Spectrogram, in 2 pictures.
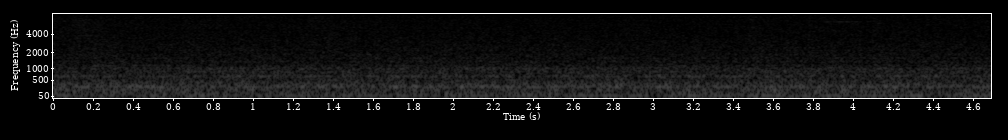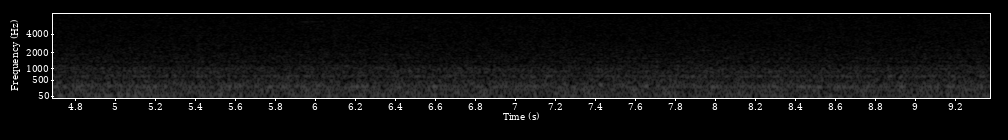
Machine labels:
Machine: fan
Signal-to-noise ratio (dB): 6 dB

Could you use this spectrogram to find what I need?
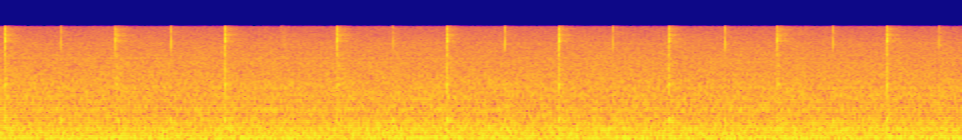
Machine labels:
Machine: valve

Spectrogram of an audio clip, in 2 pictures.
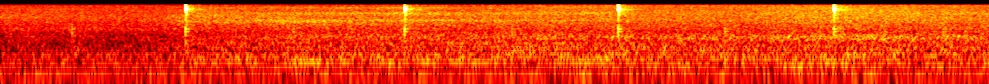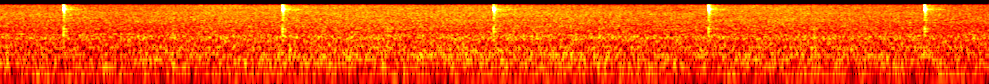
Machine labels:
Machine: valve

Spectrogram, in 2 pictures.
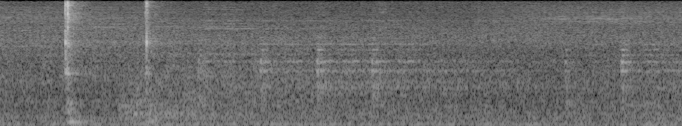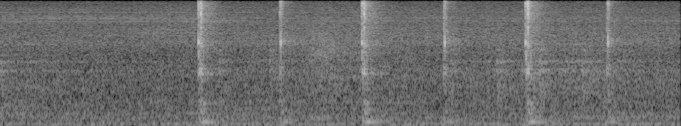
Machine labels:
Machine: valve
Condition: normal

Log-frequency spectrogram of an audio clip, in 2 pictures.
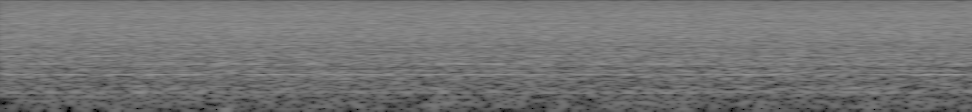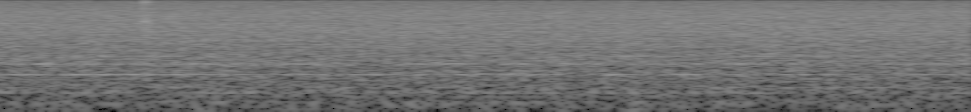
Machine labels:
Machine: fan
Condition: normal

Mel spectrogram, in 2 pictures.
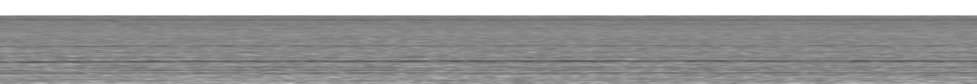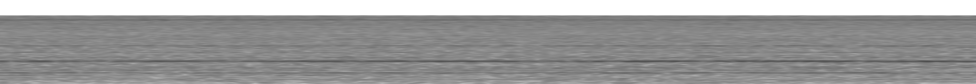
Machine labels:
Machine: fan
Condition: normal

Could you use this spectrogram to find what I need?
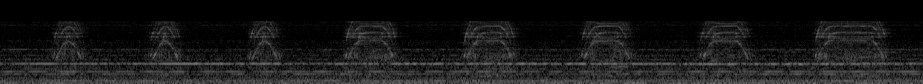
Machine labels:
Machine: slide rail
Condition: normal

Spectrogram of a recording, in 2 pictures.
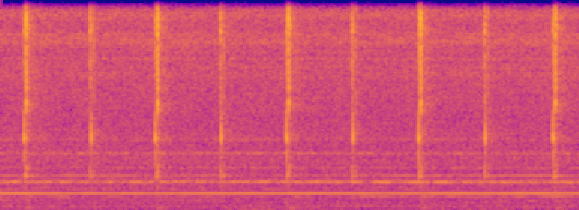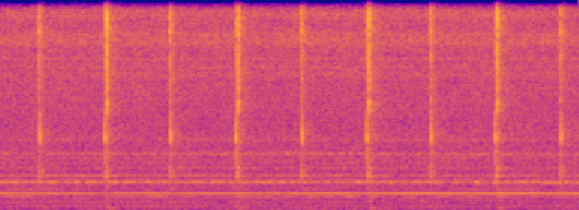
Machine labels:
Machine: valve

